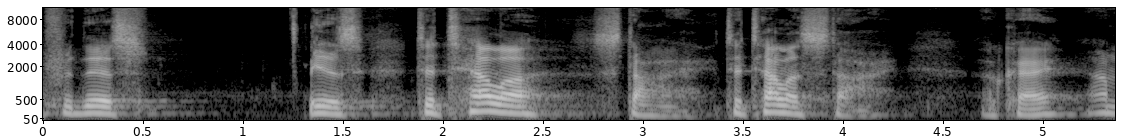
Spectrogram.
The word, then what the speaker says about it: tetelestai: like rj's going to go no you must pronounce that right so so tetelestai but this is kind of a cool thing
